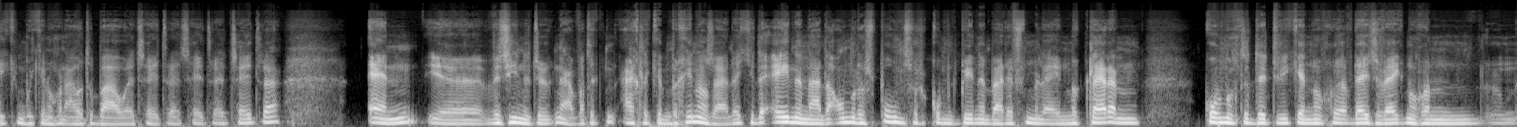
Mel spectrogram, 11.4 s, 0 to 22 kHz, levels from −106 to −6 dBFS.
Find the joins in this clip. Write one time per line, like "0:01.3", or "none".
none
